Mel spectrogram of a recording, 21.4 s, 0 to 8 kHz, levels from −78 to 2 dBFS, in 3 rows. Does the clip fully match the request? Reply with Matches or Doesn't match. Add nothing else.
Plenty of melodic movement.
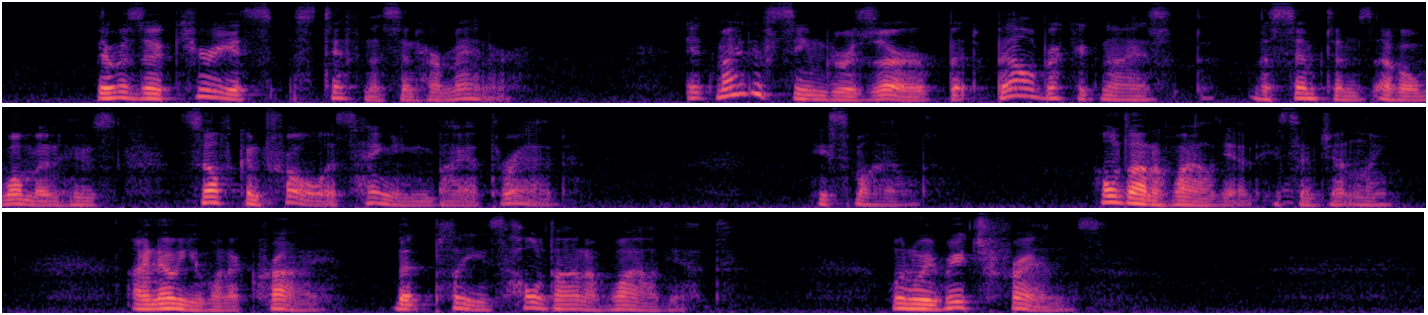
Matches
